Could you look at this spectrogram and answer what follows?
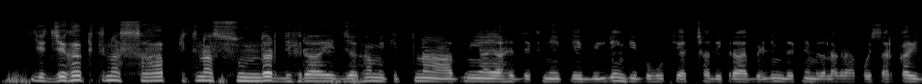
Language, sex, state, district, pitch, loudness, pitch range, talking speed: Hindi, male, Chhattisgarh, Raigarh, 145 Hz, -33 LUFS, 135-165 Hz, 220 wpm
